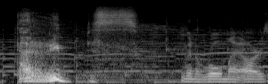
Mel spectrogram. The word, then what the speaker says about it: Charybdis: Oh, how did you pronounce this dog, man? So Charybdis. lovely. Charybdis. Charybdis.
